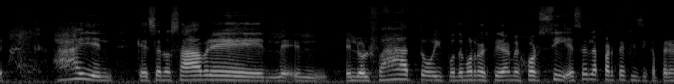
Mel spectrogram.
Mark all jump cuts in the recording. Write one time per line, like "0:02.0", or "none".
none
